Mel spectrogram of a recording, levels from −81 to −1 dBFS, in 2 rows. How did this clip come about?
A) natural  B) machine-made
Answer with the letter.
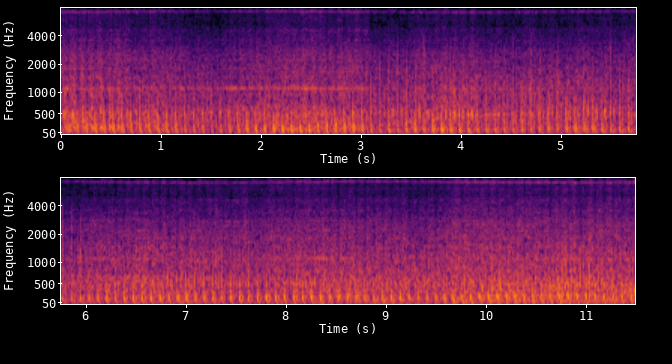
A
